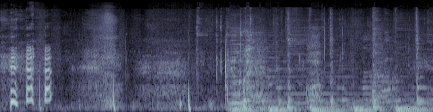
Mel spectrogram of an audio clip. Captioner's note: laughs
